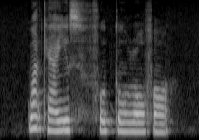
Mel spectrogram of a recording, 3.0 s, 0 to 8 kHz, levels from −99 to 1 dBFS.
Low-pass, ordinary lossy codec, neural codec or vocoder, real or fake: none; none; codec, 16 kHz, 4 kbps, FreqCodec, larger model; fake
